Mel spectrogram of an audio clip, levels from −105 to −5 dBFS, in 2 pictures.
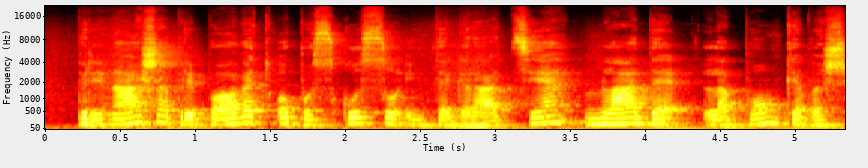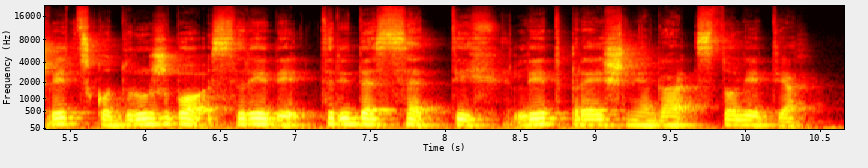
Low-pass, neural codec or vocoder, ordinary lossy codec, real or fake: none; none; none; real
